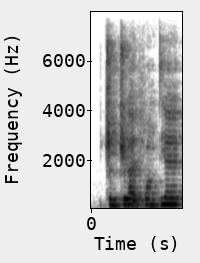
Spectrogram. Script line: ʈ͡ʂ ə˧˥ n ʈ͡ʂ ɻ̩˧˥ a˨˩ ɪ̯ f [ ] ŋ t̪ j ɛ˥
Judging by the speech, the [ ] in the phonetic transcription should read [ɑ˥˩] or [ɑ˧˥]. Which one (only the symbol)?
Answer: ɑ˥˩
